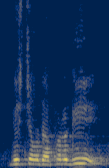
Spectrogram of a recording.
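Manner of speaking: put-on child reports to his mother; high child voice. Boy tells his mother the bus is gone, high.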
